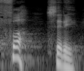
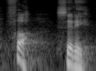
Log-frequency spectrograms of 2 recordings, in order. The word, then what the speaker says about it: Pho City: We also have a new Vietnamese restaurant and bar at the Loop called Pho City. And no, I didn't mispronounce that. I was coached all day. Pho City.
